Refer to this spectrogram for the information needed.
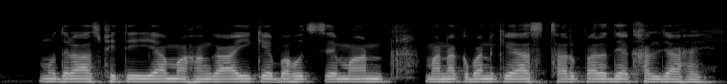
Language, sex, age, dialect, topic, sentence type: Magahi, male, 56-60, Western, banking, statement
